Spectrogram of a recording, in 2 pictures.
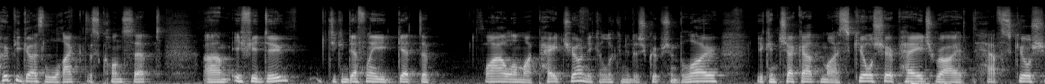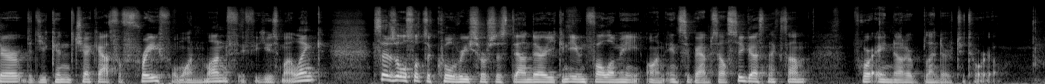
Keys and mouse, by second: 19.2 space, 20.7 space.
